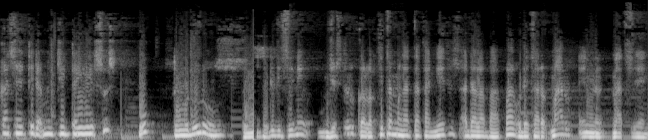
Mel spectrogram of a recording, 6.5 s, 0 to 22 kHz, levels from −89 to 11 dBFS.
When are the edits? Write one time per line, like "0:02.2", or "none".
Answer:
0:02.5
